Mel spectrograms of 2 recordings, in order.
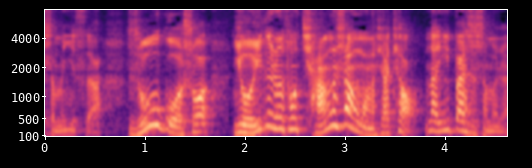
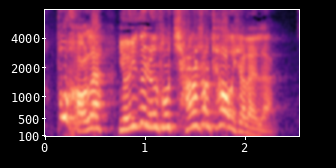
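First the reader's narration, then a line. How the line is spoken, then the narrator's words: Alarmed, breathless shout. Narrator (Chinese): 金星玻璃从外面跑进来，口内喊着说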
